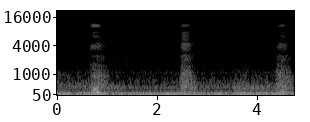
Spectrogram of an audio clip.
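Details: Female pet dog in need of a haircut, snoring while dreaming as she lies beside her owner: three soft, low, breathy snorts spaced about two seconds apart in a quiet indoor room.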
